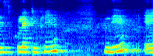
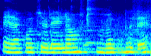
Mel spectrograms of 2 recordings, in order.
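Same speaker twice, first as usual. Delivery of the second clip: ordinary talk, nothing marked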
